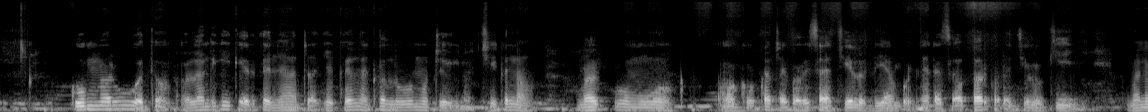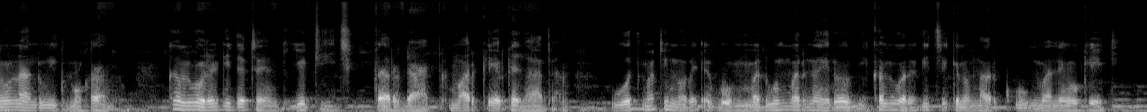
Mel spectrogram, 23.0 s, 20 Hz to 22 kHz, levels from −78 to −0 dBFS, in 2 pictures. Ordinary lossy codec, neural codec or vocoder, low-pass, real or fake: none; codec, 44.1 kHz, 2.6 kbps, SNAC; none; fake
